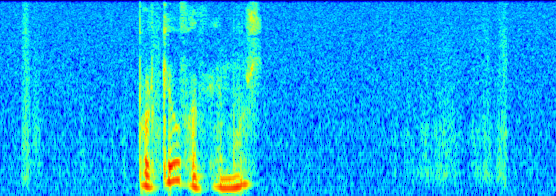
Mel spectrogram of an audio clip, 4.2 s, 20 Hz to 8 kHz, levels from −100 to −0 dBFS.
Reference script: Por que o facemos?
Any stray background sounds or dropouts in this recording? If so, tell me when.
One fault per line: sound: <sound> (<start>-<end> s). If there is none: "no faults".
no faults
